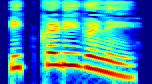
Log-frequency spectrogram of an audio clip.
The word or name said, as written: ಇಕ್ಕಡಿಗಳೆ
